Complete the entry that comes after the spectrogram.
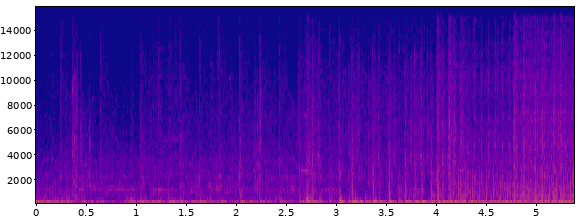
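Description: Rapid gunfire from the shooter game Nikke, dense overlapping bursts of shots and impacts running continuously at steady loudness across the whole stretch.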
